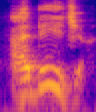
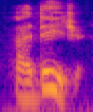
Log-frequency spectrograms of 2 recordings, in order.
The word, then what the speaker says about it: Khadija: and this lady's name this female's name was idija adija sometimes you'll see it pronounced or sometimes you'll see it spelled as khadijah all right idja so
